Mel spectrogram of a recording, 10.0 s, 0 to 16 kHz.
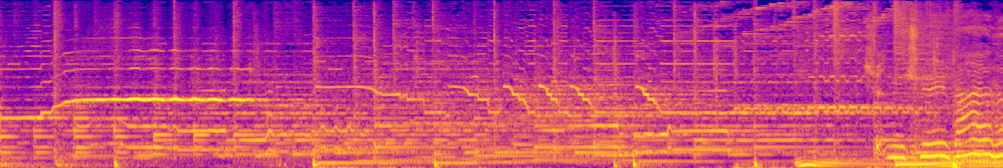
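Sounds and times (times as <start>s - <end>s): pop ballad backing track: 2.6s - 10.0s
woman singing: 8.6s - 10.0s.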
